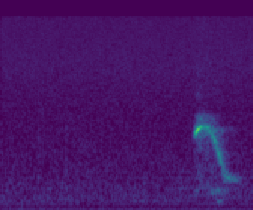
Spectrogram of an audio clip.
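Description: A person whistling one short falling note near the end, sliding from high to low in under half a second, after a stretch of near silence.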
